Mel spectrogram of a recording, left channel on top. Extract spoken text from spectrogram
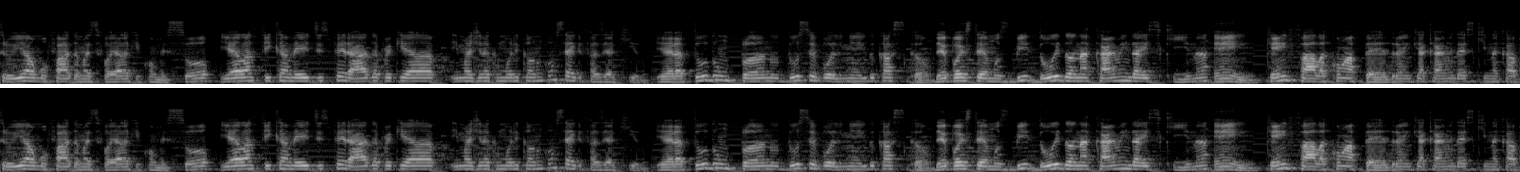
a almofada, mas foi ela que começou. E ela fica meio desesperada porque ela imagina que o Monicão não consegue fazer aquilo. E era tudo um plano do Cebolinha e do Cascão. Depois temos Bidu e Dona Carmen da esquina em Quem Fala com a Pedra, em que a Carmen da esquina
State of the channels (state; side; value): identical; both; correlation 1.00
